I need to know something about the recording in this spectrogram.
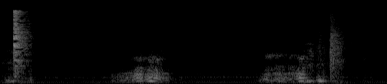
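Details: Dachshund puppies at play: a sharp click at the start, then two low, rumbling growls, each about half a second long and a second apart, over a quiet indoor background.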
